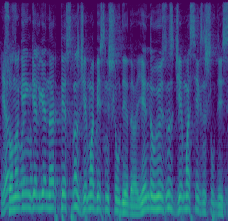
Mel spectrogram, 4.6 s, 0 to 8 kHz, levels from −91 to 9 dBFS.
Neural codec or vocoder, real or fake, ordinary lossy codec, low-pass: none; real; none; none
